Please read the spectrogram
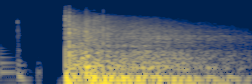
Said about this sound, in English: A stun grenade, also called a flashbang, suddenly overloads our senses. We cannot react.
